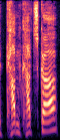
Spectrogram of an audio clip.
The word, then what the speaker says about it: Kamtschatka: Und zwar ist ja Kamtschatka, heißt, wenn ich es so richtig ausspreche, genau.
